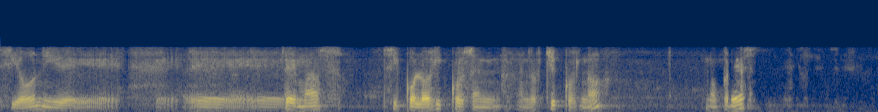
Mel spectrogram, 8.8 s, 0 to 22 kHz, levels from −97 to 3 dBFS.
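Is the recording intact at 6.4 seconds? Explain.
No. At 6.4 s, as throughout the speech, the GSM full-rate codec damage is plainly audible, consistent with a 13 kbps codec. It rebuilds the voice from a vocal-tract model driven by a sparse, regularly spaced pulse excitation, giving a buzzy, gravelly roughness. On a spectrogram the energy sits in a band from 200 Hz to 3.6 kHz with an empty top and a coarse, smeared harmonic structure. The waveform looks pulse-like and grainy.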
